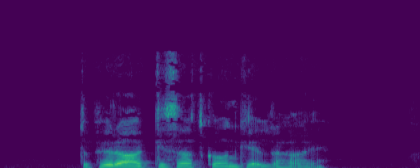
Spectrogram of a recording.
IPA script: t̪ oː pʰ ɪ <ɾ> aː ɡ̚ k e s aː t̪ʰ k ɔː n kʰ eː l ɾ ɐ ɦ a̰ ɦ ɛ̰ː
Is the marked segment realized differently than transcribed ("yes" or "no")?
no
